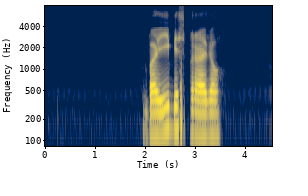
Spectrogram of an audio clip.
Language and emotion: Russian, neutral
